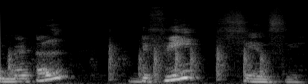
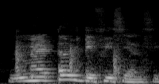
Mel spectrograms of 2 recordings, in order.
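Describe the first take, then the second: First: Very slow drawn-out answer. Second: Said in the usual way. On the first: Shown as a demonstration. Teacher repeating the term for pupils, slow and drawn out. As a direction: stretch deficiency out slowly and lower. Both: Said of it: "कौन सा है?".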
